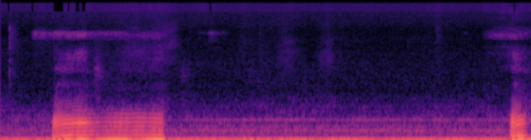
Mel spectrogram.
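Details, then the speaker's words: A single long, low, buzzing snore, then quiet breathing against a steady room hum and the start of another snore, continuing even after being poked; snoring. "I poked him and he's still snoring."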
